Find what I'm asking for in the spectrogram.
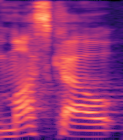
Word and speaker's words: Moczko: And Moscow, is spelled Moczko. Moczko.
